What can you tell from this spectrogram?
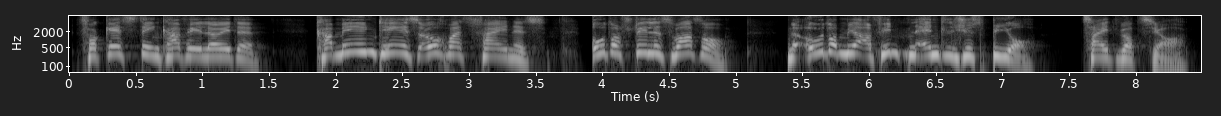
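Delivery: high-pitched fool rallying a crowd; foolish Thorsten calling out. Acted. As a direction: call out cheerfully, pitched high. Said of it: "rief der Thorsten". (hoch rufender törichter Thorsten)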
